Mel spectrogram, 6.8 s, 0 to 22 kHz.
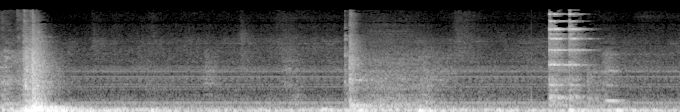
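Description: On board a Meitetsu 3100 series electric train standing still: a low steady rumble with two thumps about three seconds apart and a brief high ringing tone about five and a half seconds in.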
